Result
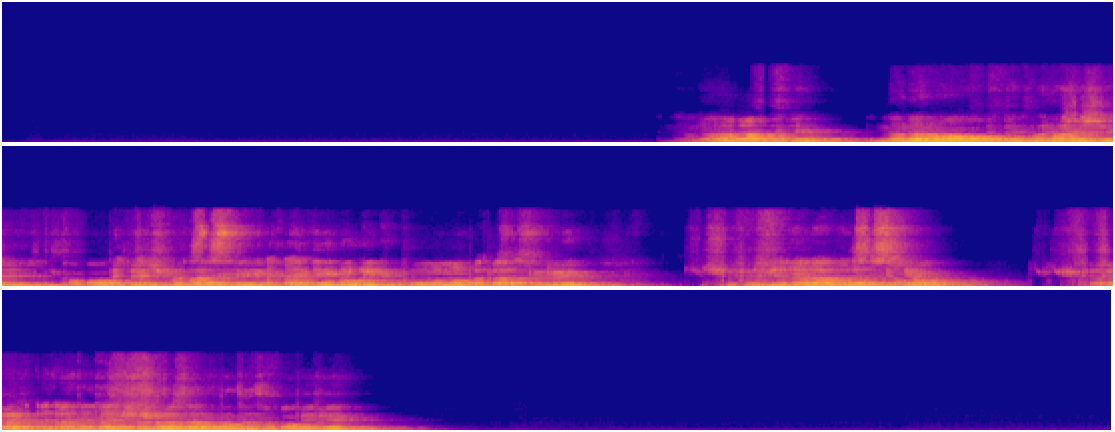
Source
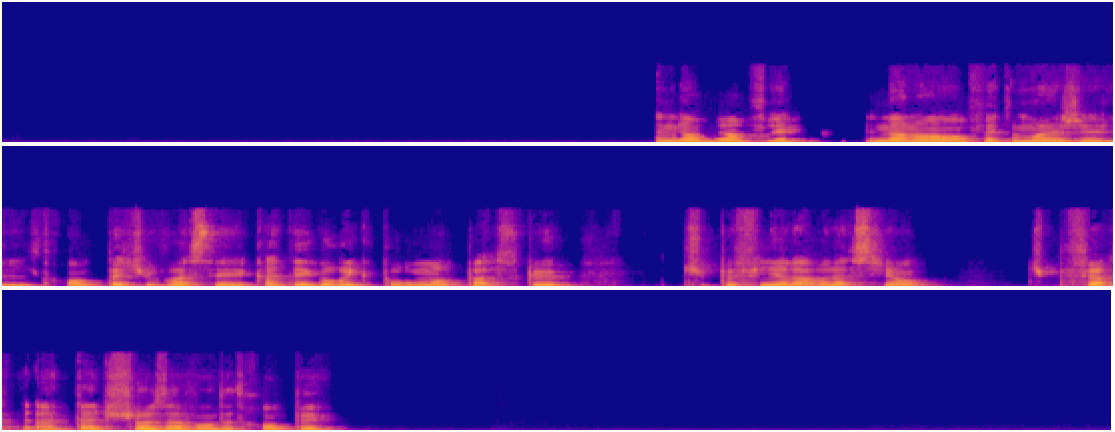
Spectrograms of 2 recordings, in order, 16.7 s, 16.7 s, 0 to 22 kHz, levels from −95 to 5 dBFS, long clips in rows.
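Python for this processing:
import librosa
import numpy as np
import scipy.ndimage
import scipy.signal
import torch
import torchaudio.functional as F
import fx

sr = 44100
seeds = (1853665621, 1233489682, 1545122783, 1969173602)

y = fx.graphic_eq(x, sr, hz=(500, 2000, 4000, 8000), db=(3, -8, -10, -3), at=(3.65, 5.2))
y = fx.rev_plate(y, sr, seeds[0], rt60_s=0.69, hf_ratio=0.5, predelay_ms=80, drr_db=-9.0)
y = fx.attack_slew(y, sr, db_per_s=150.0)
y = F.gain(torch.from_numpy(y), -6.0).numpy()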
